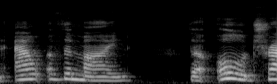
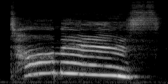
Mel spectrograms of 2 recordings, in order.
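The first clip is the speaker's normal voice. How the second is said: happy call; 12 semitones higher than usual. Acted. Rescuer engine calls happily into the dark mine. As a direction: call out the name with joy. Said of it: "he whistled happily".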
